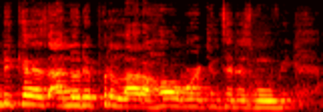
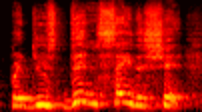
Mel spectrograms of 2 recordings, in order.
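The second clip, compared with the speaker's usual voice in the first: ordinary talk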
